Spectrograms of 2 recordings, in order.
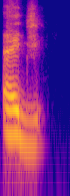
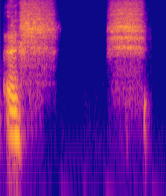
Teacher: jim touches the top palate, the sheen hovers over it. The sheen doesn't directly touch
